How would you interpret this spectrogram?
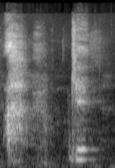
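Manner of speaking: high, strangled voice with gasps; hammed-up choked gasping; mock choking. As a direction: act out being choked, fighting for air. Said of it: "Shayna chokes her out".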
